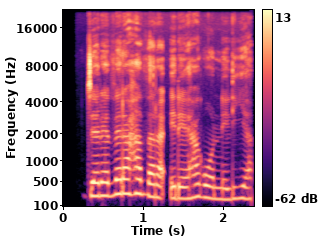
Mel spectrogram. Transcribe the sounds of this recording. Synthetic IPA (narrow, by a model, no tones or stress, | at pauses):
d͡ʒɛɾɛðɛɾaɦaðaɾaʔeɾɛɦaɣɔneɾia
